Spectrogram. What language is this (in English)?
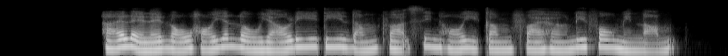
Cantonese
